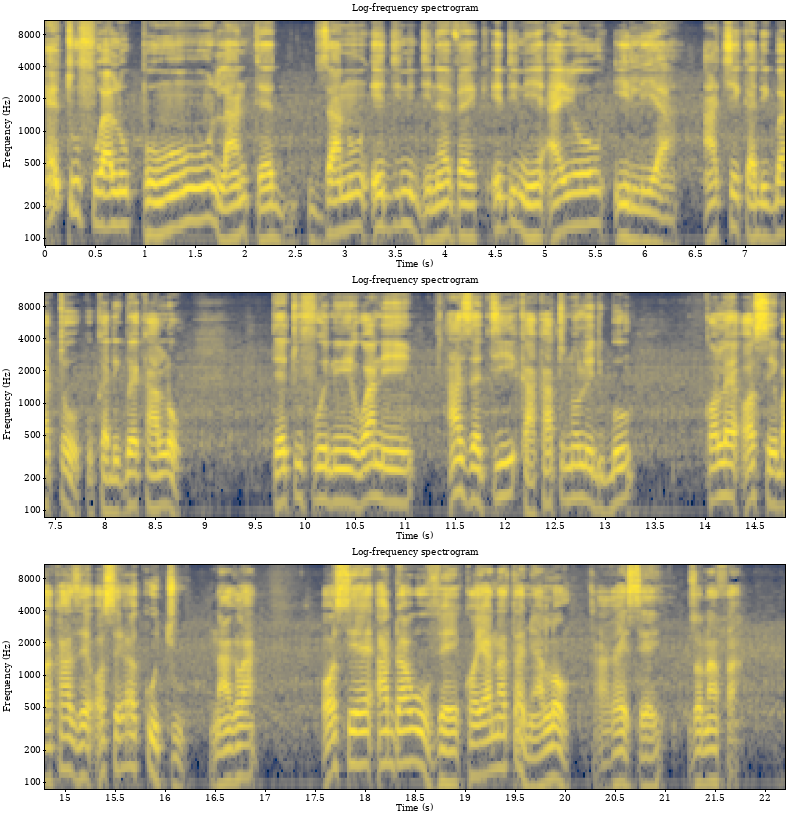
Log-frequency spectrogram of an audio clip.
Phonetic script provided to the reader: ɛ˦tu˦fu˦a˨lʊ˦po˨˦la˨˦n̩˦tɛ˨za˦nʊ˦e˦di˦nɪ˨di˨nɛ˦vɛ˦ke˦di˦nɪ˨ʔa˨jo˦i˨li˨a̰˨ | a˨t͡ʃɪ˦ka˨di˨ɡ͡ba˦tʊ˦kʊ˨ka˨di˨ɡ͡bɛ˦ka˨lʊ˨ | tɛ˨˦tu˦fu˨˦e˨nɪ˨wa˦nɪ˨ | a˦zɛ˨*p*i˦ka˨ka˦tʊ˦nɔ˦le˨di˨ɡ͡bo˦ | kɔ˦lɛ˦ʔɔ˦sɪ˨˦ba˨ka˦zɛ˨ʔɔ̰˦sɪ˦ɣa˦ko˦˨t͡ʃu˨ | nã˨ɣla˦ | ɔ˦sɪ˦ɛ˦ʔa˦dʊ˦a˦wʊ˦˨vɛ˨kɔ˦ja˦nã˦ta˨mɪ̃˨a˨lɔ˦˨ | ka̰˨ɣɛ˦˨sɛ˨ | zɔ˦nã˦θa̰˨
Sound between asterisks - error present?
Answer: yes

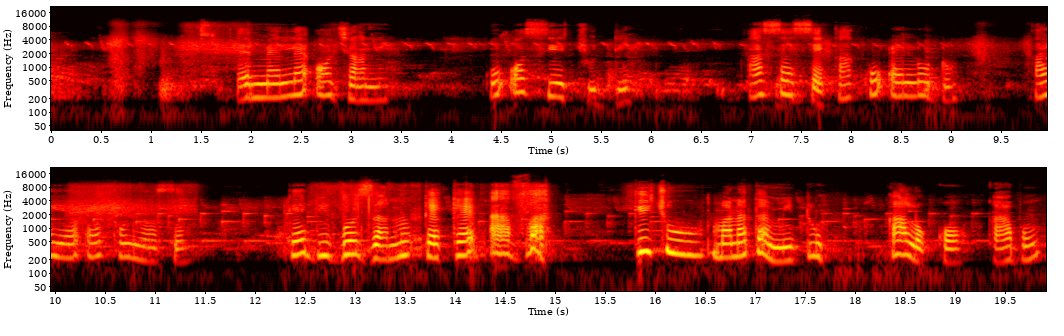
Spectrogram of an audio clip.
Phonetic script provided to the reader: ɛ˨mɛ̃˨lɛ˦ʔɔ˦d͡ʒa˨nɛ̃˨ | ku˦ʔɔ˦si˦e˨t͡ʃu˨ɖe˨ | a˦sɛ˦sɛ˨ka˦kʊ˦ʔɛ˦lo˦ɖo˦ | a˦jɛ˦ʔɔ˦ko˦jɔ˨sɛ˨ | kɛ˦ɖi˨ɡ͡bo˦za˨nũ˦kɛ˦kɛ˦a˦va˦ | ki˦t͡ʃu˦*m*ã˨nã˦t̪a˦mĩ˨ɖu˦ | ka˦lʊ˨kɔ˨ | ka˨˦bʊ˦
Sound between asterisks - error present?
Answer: no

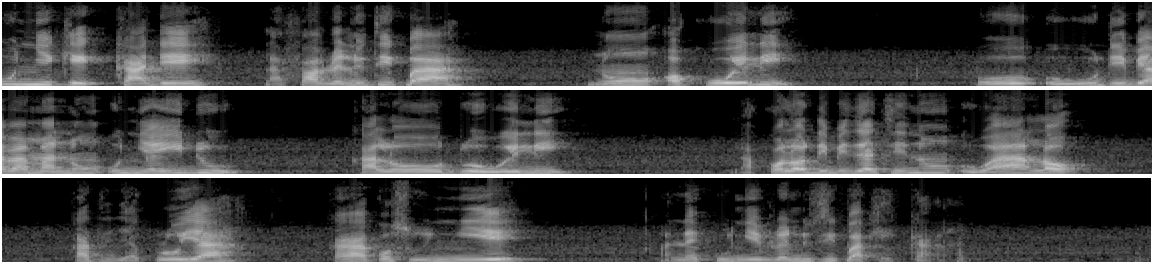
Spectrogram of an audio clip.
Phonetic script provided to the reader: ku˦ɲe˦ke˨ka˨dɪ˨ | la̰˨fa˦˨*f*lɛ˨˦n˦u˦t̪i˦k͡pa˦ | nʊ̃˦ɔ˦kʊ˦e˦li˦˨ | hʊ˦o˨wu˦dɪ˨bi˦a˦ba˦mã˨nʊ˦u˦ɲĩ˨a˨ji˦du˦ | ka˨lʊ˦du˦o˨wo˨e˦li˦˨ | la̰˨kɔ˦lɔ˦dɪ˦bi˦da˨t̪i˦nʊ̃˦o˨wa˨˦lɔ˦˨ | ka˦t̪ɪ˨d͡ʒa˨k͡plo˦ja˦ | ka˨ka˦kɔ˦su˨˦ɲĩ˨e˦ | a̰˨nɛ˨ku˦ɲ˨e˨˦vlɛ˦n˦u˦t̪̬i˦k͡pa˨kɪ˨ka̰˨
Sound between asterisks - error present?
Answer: yes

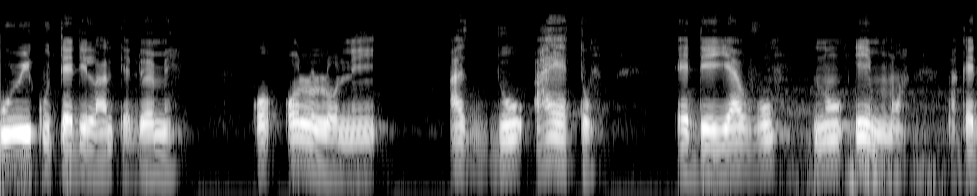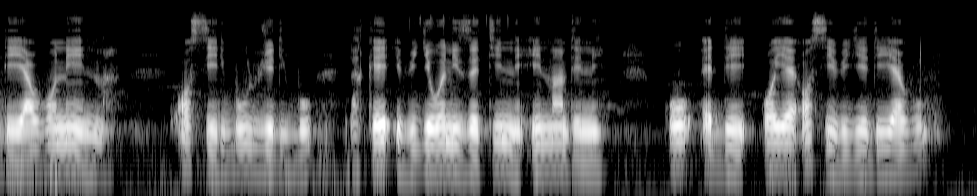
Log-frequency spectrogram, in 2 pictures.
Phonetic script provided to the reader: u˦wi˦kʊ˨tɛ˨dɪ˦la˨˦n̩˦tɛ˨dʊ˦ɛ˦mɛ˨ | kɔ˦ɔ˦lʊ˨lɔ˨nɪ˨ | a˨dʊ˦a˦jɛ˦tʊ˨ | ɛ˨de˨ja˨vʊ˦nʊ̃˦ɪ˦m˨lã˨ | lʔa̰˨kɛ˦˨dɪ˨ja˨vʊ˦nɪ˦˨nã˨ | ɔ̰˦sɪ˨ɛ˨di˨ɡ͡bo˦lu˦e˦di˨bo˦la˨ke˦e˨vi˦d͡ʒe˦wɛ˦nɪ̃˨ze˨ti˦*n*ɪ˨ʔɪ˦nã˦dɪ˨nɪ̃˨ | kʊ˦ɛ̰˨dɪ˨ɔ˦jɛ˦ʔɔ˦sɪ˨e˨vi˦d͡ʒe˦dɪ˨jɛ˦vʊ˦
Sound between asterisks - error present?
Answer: no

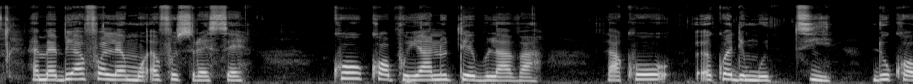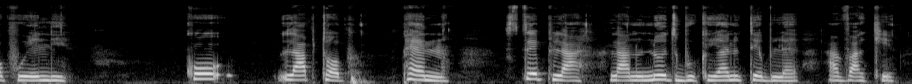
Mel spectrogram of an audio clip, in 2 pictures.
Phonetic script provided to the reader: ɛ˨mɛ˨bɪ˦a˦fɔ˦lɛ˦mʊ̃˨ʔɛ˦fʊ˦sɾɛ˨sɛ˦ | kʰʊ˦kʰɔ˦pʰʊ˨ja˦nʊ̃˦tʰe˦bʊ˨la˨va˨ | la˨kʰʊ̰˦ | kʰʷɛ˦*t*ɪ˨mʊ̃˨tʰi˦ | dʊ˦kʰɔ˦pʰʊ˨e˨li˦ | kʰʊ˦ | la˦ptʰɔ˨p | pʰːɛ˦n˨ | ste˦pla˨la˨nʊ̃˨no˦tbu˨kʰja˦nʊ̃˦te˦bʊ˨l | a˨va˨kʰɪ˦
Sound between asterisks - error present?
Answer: yes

